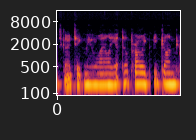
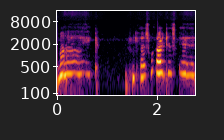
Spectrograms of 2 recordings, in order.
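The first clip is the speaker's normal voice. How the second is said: slow scream, very high and very slow, stretched; 12 semitones higher than usual. Acting out a future moment in the house: imitating someone screaming. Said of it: "you'll be screaming".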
